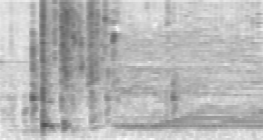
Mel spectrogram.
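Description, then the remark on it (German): A few quick splashes and clinks as soap drops into a glass of water to dissolve, then a steady, faint ringing tone lingers, with no talking. “Ich will sie in dem Wasserglas auflösen.”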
